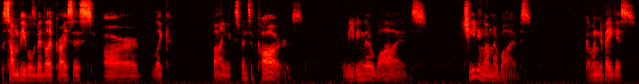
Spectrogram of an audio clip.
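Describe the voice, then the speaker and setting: Male streamer, sarcastic reaction commentary, relaxed slow delivery. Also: lowish voice. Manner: dry, sarcastic, swears casually. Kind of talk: casual live-stream commentary.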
